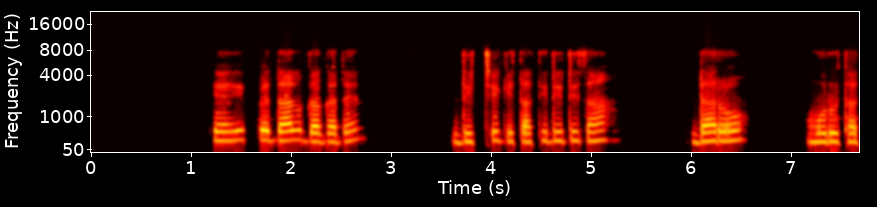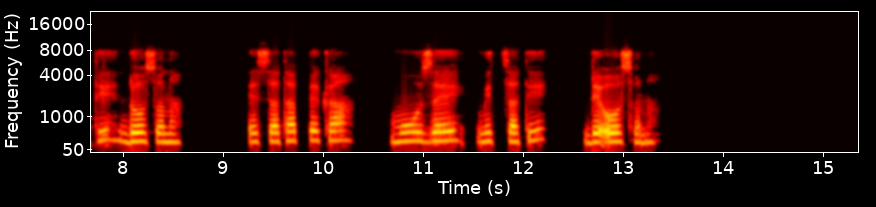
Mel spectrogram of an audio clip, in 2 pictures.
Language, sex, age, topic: Gamo, female, 25-35, agriculture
